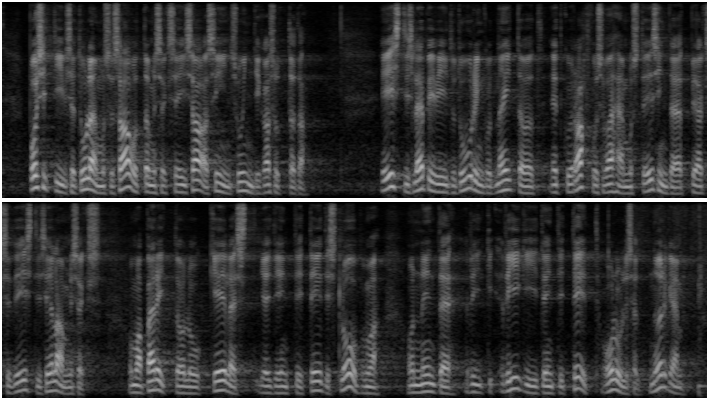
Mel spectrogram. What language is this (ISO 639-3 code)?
est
